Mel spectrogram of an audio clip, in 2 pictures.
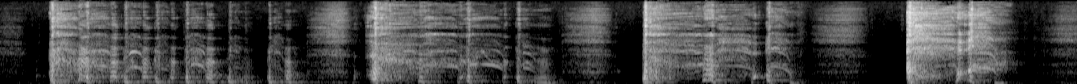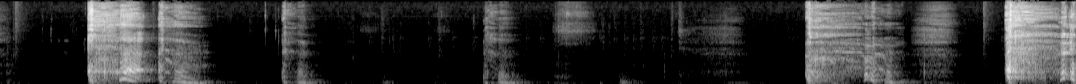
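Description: Repeated harsh, somewhat rattly cough bouts with throat clearing, typical of a lingering cough after a chest cold.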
